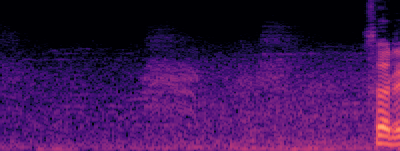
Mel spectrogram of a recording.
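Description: A quiet pause with a faint bird call in the background about a second in, then a man's voice briefly near the end.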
